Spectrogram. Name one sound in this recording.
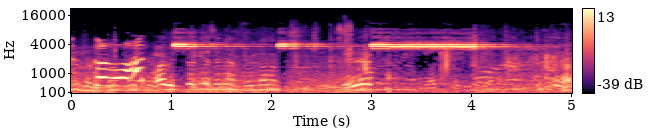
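A referee's whistle blows in several sharp blasts.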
